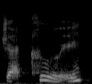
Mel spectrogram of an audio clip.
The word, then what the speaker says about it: Jaculi: It is I am even saying the name wrong. It's the Jack Cooley.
